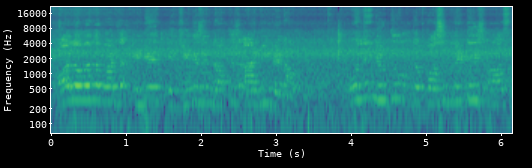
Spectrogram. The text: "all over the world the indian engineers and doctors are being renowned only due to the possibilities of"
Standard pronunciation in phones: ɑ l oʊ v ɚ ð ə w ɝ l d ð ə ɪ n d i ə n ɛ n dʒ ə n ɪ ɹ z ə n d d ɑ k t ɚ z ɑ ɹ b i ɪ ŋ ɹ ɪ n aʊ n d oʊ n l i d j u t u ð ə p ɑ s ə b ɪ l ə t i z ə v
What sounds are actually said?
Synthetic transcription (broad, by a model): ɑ l oʊ v ɚ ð ə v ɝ d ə ɪ n d i ə n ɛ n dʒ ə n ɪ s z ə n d d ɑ k t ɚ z ɑ ɹ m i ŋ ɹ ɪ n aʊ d oʊ n l i d j u t u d ə p ɑ s ə b ɪ l ə t i z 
